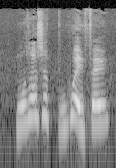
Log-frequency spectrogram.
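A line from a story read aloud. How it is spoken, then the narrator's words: Snickering. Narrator (Chinese): 达利和皮尔痴痴窃笑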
